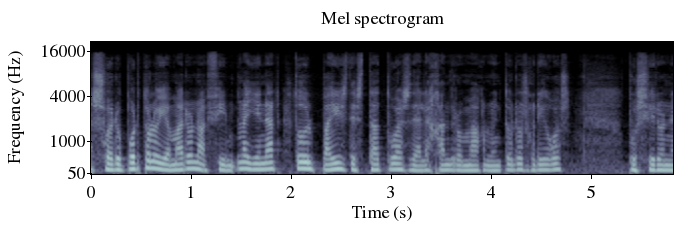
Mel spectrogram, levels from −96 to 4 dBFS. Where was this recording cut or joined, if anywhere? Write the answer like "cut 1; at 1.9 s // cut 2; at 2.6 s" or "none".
cut 1; at 1.1 s // cut 2; at 1.5 s // cut 3; at 2.0 s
